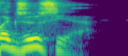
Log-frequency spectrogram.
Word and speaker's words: exousia: One is dunamis and one is exousia. Exousia, you'd spell it in English, E-X-O-U-S-I-A.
